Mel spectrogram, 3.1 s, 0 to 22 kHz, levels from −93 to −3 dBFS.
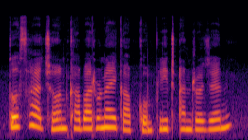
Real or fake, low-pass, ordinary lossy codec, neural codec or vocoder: fake; 14.4 kHz; none; codec, 44.1 kHz, 7.8 kbps, Pupu-Codec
